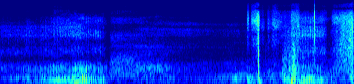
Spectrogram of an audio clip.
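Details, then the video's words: A large puppy, sound asleep, snores: a low rumbling inhale, a quiet pause, then crackling, snuffly bursts of breath with sharp clicks near the end. "My dogos LOUD snoring."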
